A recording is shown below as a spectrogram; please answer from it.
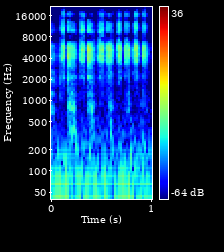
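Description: A polymer folding knife handle on a Hogue Deka knife is tapped and scratched, giving a quick series of bright, high, dry scratchy rasps with almost no low end and very little ring. The polymer handle sounds hollow and feels cheap and light.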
